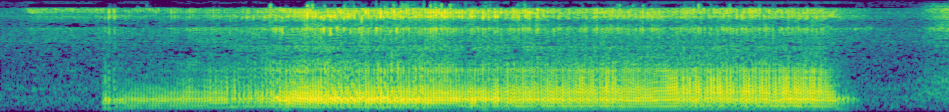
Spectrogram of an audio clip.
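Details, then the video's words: Sleeping French Bulldog, likely the pet bulldog Kuzya, gives one long, rough, fluttering snore lasting about three and a half seconds at steady loudness, with quiet breathing-level background before and after. "Как храпит французский бульдог"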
